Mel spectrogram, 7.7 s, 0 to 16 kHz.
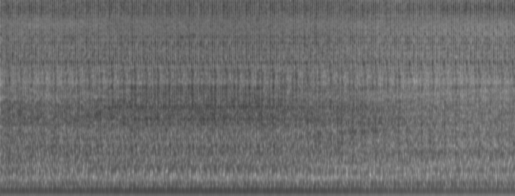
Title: OM642 R320 CDI 3.0 V6 diesel engine ticking knocking noise?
